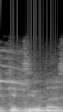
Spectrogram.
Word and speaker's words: ketubah: it up and uh they've been telling me kituba katupa all right so you all know i officially right now pronounced at ketubah so if i don't don't say it right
